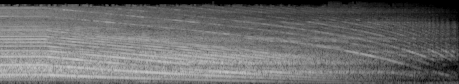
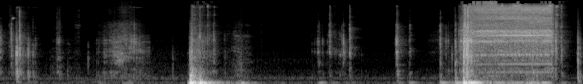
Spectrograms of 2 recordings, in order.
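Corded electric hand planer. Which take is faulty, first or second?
second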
